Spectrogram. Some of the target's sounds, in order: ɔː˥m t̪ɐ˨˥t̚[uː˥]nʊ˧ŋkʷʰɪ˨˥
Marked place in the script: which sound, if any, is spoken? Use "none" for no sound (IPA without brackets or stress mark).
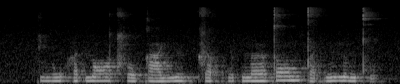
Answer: yː˥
